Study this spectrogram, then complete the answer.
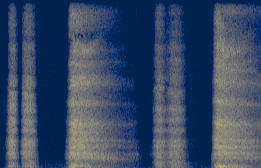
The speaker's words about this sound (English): this is the three-part breath into the belly, into the chest, and out through the mouth, long exhale. That's going to sound like this.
